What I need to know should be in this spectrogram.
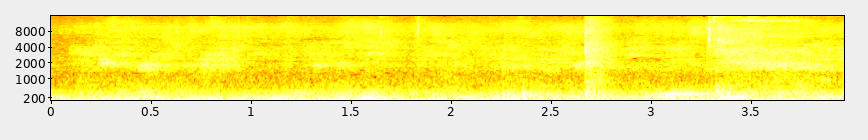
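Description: A paper candy cup rustles softly as a sweet is set down on a table.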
